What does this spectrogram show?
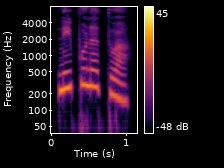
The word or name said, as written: ನಿಪುಣತ್ವ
